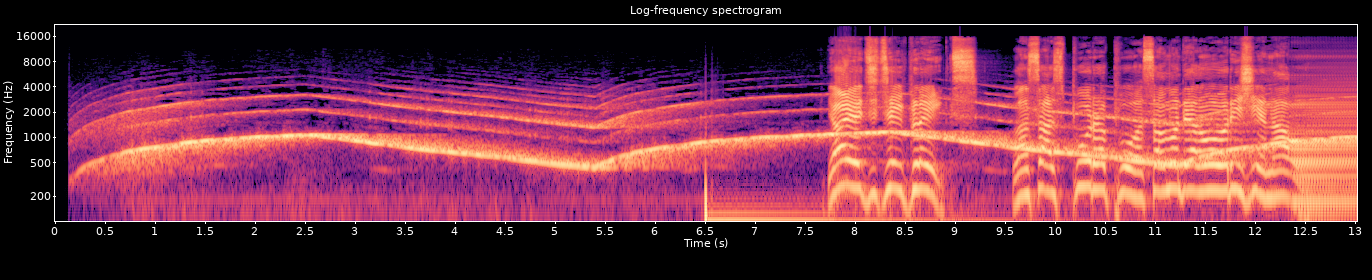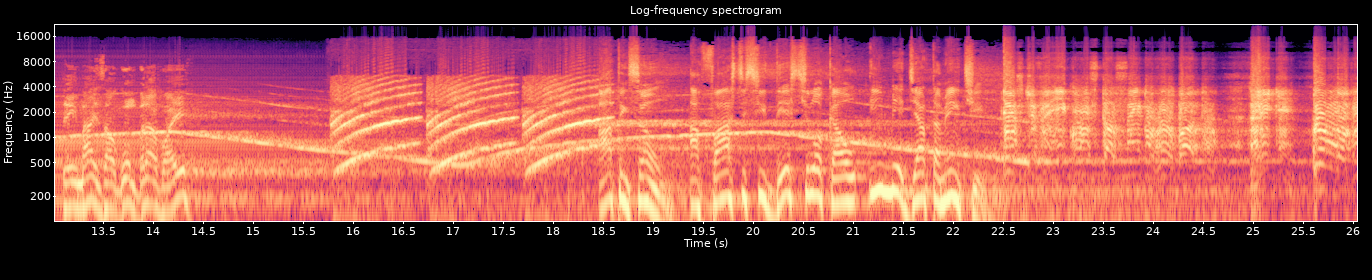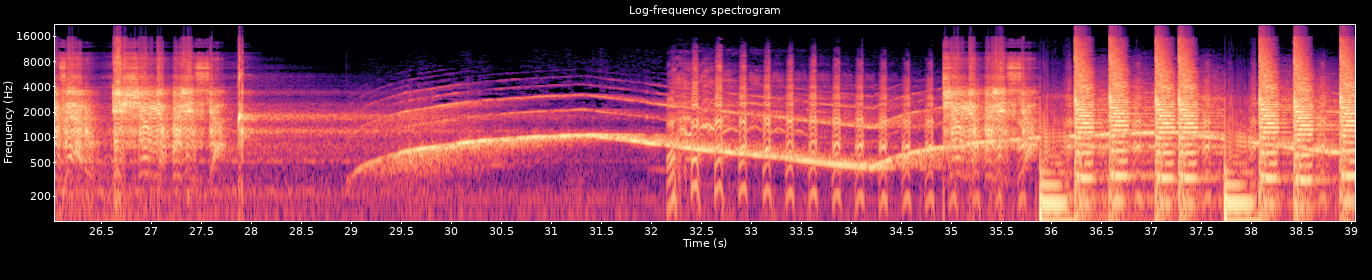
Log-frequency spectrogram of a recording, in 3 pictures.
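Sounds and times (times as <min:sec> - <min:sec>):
siren wailing: 0:00.2 - 0:26.6, 0:27.8 - 0:39.0.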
